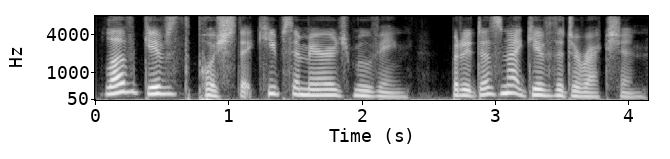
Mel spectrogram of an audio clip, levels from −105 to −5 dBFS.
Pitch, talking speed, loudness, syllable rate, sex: 200 Hz, 230 wpm, -19 LUFS, 5.9 syllables/s, female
